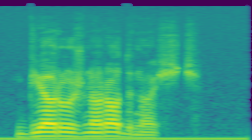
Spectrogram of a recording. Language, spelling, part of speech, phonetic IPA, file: Polish, bioróżnorodność, noun, [ˌbʲjɔruʒnɔˈrɔdnɔɕt͡ɕ], Pl-bioróżnorodność.ogg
